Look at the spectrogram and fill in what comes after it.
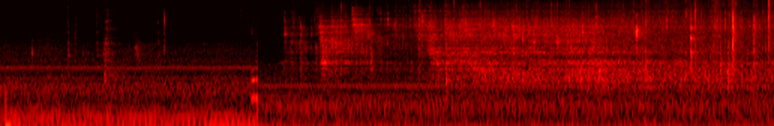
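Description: Egg-battered fresh oyster set into hot oil in a nonstick frying pan, sizzling starting a little before halfway through and building into a steady hiss. Before the sizzle, only a low steady hum.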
